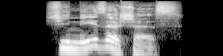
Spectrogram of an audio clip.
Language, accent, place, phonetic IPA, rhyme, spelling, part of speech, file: German, Germany, Berlin, [çiˈneːzɪʃəs], -eːzɪʃəs, chinesisches, adjective, De-chinesisches.ogg
- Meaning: strong/mixed nominative/accusative neuter singular of chinesisch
